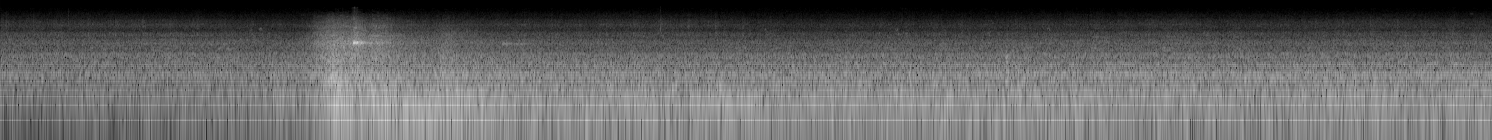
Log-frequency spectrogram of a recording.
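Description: Approaching Norfolk Southern diesel freight locomotive and its train rumbling steadily. A sudden loud burst comes about three seconds in.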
